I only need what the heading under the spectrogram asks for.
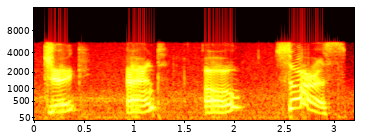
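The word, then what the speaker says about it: Giganotosaurus: You say my name like this, Gigantosaurus. It means giant southern lizard.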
